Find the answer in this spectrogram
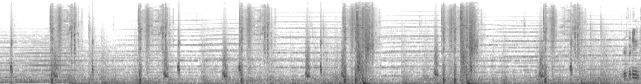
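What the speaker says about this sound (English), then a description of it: "I just wanna shoot him with the crossbow" Crossbow combat against a rat in The Elder Scrolls III: Morrowind, with repeated sharp bolt impacts and thwacks at irregular intervals. Someone talks throughout.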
